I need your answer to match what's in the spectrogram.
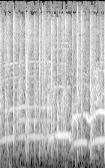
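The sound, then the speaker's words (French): An audience claps steadily for a couple of seconds to welcome the evening's guest, a dense, continuous patter of many hands, with a sustained high tone gliding along above the applause. “S'il vous plaît, mesdames, messieurs, on peut applaudir l'excellent”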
